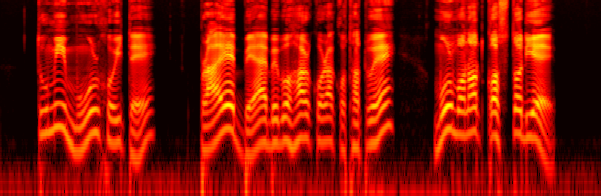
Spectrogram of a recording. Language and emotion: Assamese, angry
